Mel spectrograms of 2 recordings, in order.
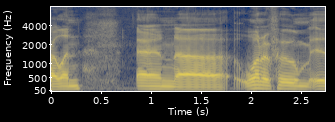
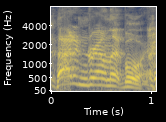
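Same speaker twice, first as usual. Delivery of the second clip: higher, louder jolt awake denial; blurting priest, half-laughing; startled priest voice; 12 semitones higher, 7 dB louder than usual. Retold or imitated. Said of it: "he wakes up and he's like".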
